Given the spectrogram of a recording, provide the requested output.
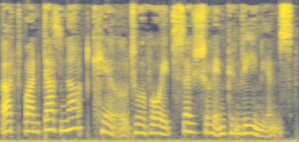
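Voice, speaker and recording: Haughty English matriarch, low and swooping. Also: female voice, very animated, unhurried, creaky, darkish tone, no room sound, exaggerated voice. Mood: cool disdain. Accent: British English. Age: middle-aged. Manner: imperious, dry, sardonic. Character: haughty upper-class English matriarch, coolly disapproving. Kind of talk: radio drama acting.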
